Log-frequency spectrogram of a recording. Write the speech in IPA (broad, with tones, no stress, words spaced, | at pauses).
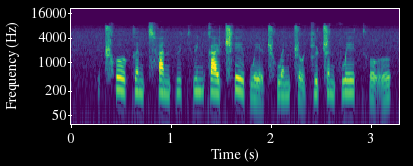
ʈ͡ʂʰo˥˧ʊ̯ kə˥˧nt͡sʰa˥˧n py˥˩ t̪ʰy˥nka˥ɪ̯ ʈ͡ʂʰe˥˩ɪ̯pwḛ˨˩ɪ̯ʈ͡ʂʰwə˧˥n ʈ͡ʂo̰˨˩ʊ̯t͡ɕy˥ʈ͡ʂə˥˩nfwe˥ɪ̯ t̪ʰo̰˨˩˦ʊ̯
